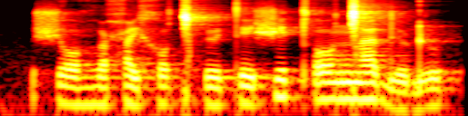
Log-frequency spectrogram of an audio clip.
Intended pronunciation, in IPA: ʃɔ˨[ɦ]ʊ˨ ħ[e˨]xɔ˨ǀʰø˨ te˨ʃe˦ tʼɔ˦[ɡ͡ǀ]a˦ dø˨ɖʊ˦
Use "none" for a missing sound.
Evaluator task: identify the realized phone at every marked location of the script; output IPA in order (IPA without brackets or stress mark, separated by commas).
ɦ, e˨, ŋ͡ǀ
